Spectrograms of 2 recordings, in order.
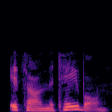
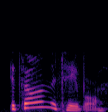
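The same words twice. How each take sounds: First: The stress falls on the word table. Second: The stress falls on the word on.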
